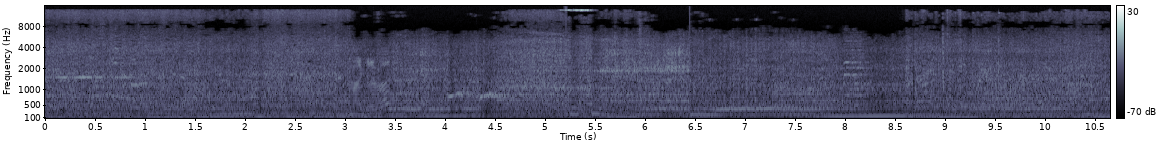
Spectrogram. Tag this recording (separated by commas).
Car passing by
